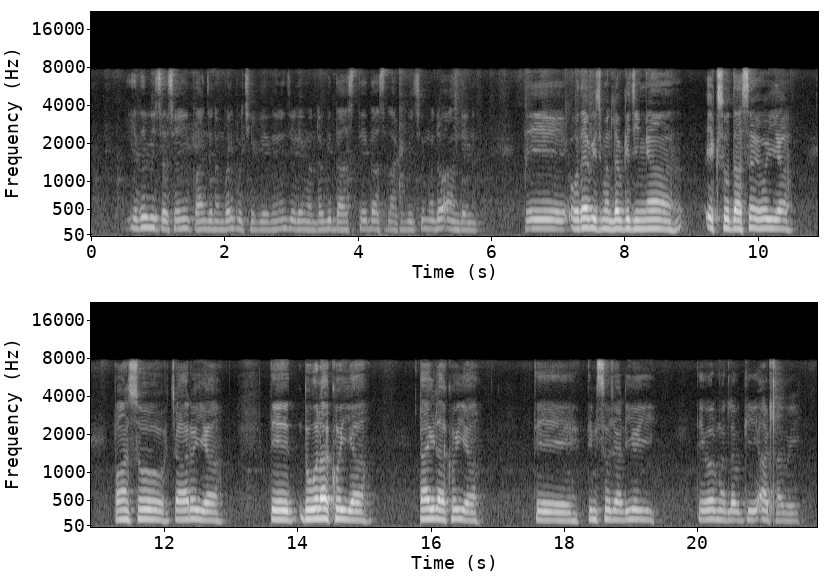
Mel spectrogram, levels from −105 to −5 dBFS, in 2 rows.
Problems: background sounds at intervals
